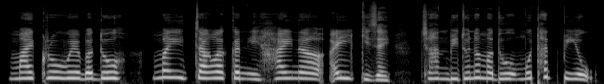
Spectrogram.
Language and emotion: Manipuri, fearful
